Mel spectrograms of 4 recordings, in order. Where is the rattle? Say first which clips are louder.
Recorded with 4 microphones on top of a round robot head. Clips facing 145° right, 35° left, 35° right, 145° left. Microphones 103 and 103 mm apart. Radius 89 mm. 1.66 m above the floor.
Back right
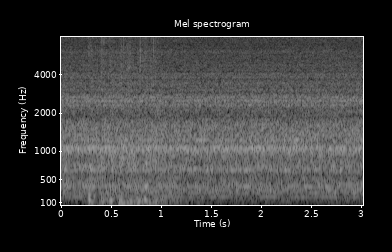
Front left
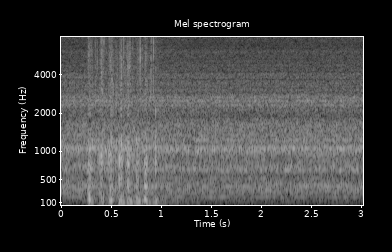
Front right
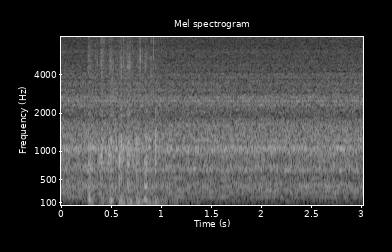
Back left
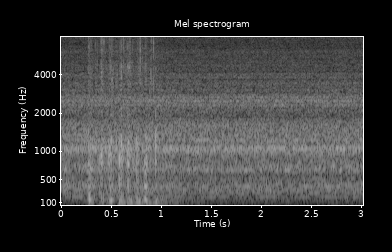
Front left 7 dB, even; 60° left, 0.9 m.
